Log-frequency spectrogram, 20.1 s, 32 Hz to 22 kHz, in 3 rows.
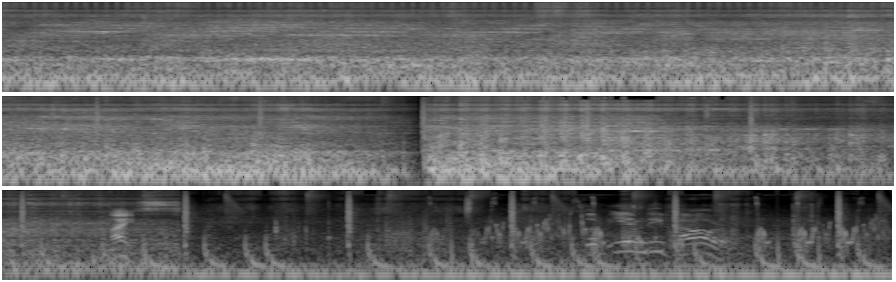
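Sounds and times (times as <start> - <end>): train wheels rumbling on rails: 0.0 - 15.5.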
